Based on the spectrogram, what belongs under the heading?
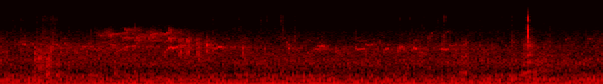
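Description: Faint bird calls, short wavering chirps and whistles, over a steady low hum of outdoor ambience, with one sharp click a little after five seconds in.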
